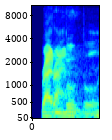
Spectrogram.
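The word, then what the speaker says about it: Wrattonbully: I love the name. Rattenbully. Rattenbully. Like WRATTON. Bully. Rattenbully.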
